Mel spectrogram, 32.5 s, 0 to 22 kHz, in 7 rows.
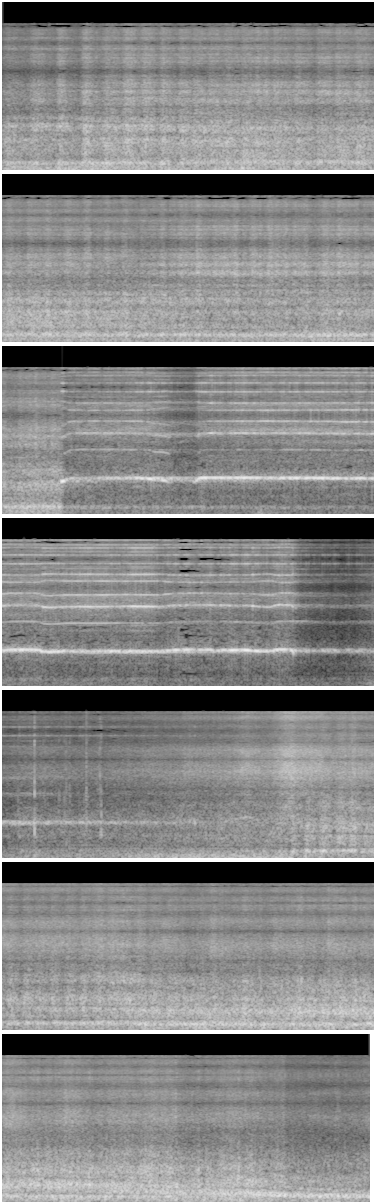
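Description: Ty2 steam locomotive's whistle sounding one long, steady blast of about seven seconds, with a brief break near its start, as the locomotive pulls out with its train. Afterwards the running noise of the approaching locomotive and train grows steadily louder as it nears.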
